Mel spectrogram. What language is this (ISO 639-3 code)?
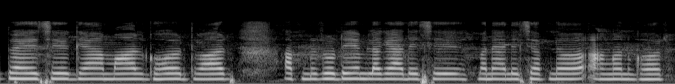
mai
